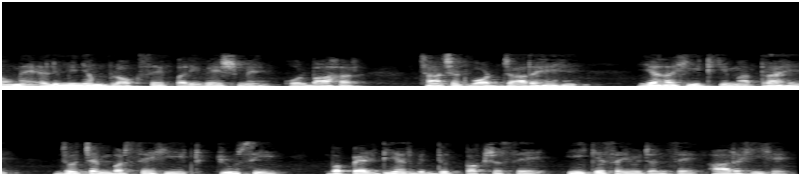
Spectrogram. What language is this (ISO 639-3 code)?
hin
